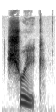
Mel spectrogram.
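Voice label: "shriek", English word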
